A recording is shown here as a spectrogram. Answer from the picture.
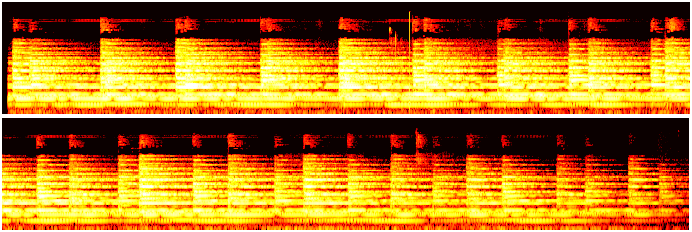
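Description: Church bell ringing, struck about once a second, its tones hanging on between strokes so the ringing runs continuously, growing gradually fainter toward the end.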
